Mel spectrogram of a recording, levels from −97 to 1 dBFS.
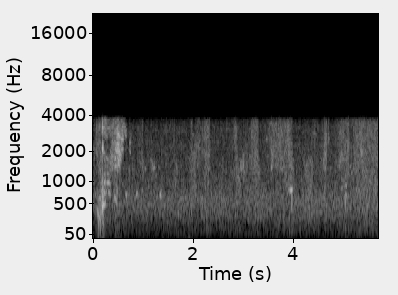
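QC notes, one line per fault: Throughout: iLBC codec. The sound is confined to a narrow telephone band of about 250 Hz to 3.6 kHz, so it is thin at the bottom and has no air or sibilant brightness on top. Each frame's excitation is coded on its own, and the result is a plainly audible rough, slightly synthetic grain on the speech. The frame behaviour fits iLBC's 30 ms, 13.33 kbps mode.
0.49–3.68 s and 3.99–5.23 s: speech suppressed in double talk. Over roughly 3 s in the first span and 1 s in the second, the speech level pumps down by around 10 dB at its deepest. The likely cause is an echo canceller or suppressor that took the talker for loudspeaker echo while the far side was speaking and attenuated both.
1.89–1.93 s: lost iLBC frames. A single 30 ms frame drops out. The decoder fills it by repeating the last pitch period blended with noise, which gives a brief held, faintly buzzy vowel-like smear instead of a gap. 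Because iLBC frames decode independently, the next frame restores the speech almost immediately and no artefact carries past the loss. This event sits inside the first double-talk span.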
